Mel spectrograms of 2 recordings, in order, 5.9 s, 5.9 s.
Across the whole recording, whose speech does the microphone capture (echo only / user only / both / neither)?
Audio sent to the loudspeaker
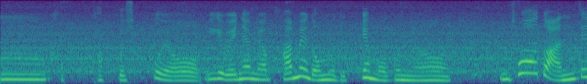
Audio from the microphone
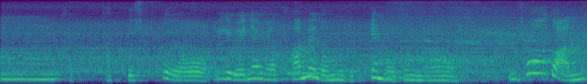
echo only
